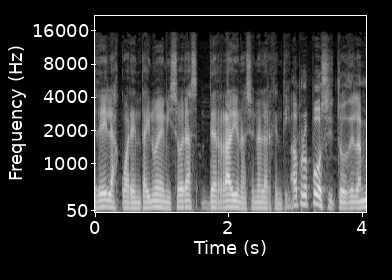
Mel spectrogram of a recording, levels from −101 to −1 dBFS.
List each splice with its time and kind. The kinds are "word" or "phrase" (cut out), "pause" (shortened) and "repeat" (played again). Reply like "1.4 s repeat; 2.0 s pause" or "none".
none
